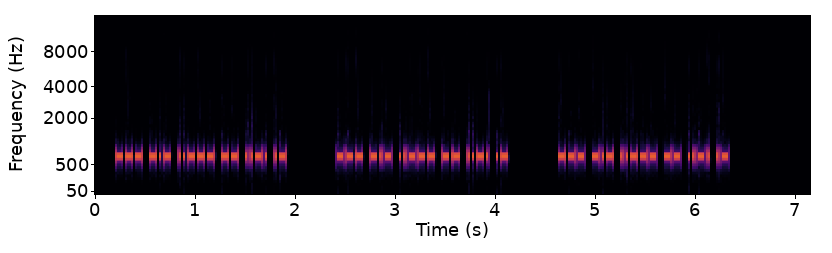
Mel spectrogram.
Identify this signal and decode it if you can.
Morse code, heard as a keyed tone, about 52 wpm, 700 Hz. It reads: OK2MFA OK2MFA OK2MFA
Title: DXCC-100 Call Signs - 6 Characters - Repeated 3x - 50wpm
